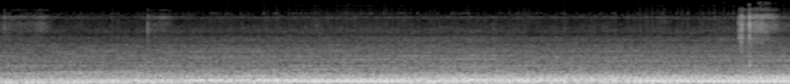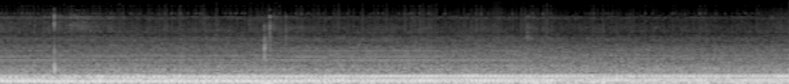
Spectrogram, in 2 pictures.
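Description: Steady low drone rises slightly while driving under road rumble; a hum whose source isn't pinned down, could be bearing or tires. Cause suspected, not confirmed.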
